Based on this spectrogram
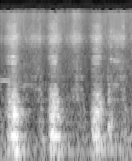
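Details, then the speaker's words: Electrolux washing machine motor that won't spin, turned slowly by hand, gives a rough rasping grind from bearings damaged by leaking water; motor not burnt. "e quer explicar a vocês que aparentemente tenta destruir não esse motor não está destruído se o motor não está queimado o problema desse motor aqui pessoal os rolamentos certo"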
